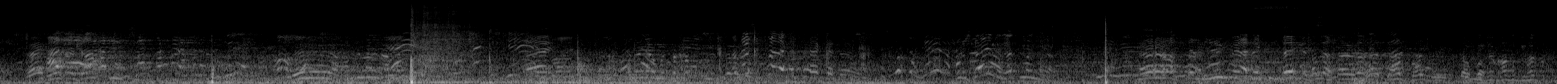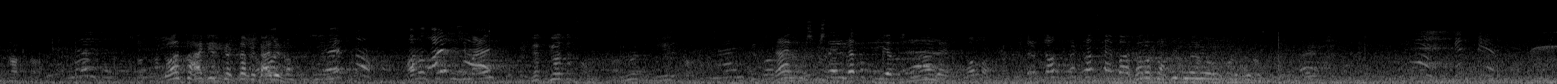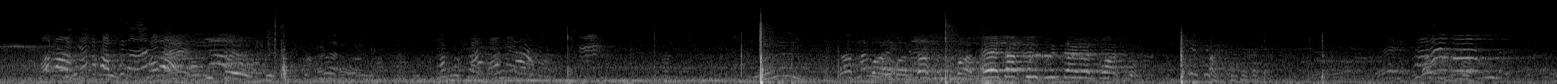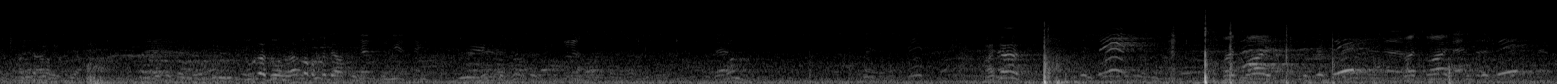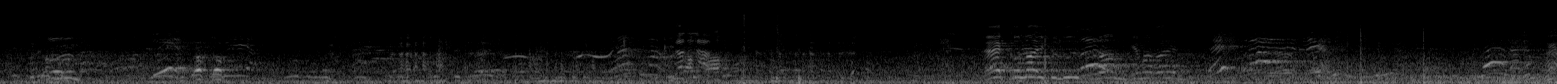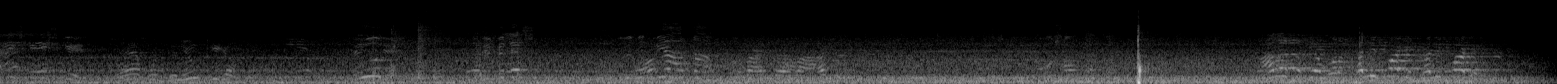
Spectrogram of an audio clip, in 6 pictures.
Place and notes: berlin wedding sparrstr.
wedding walks, sparrstr., football area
